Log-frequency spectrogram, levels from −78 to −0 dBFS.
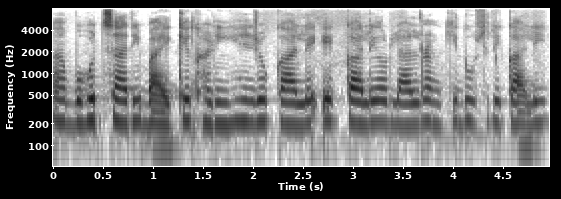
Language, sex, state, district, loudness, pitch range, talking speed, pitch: Hindi, female, Himachal Pradesh, Shimla, -19 LUFS, 200-215 Hz, 180 wpm, 210 Hz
